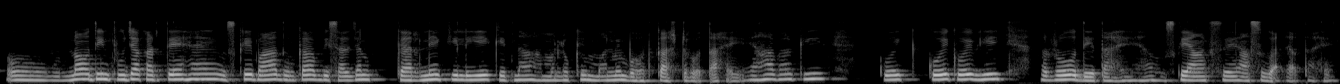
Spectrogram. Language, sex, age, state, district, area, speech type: Hindi, female, 45-60, Uttar Pradesh, Jaunpur, rural, spontaneous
